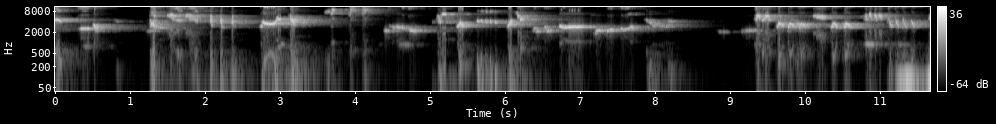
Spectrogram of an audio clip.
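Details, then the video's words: Varied, energetic song of an Orange-headed thrush, used to teach songbirds. High whistled and chattering phrases come in bursts with short gaps, ending in fast repeated chirps and a low thump. "KICAUAN ANIS KEMBANG GACOR FULL ISIAN"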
